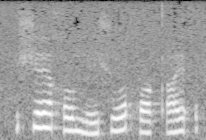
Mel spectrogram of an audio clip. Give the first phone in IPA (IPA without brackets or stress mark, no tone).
ʃ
